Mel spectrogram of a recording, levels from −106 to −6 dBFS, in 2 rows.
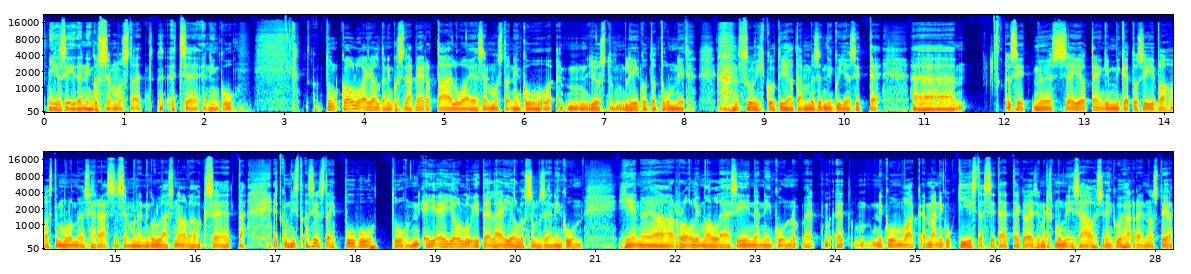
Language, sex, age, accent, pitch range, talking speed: Finnish, male, 30-49, native, 80-95 Hz, 170 wpm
